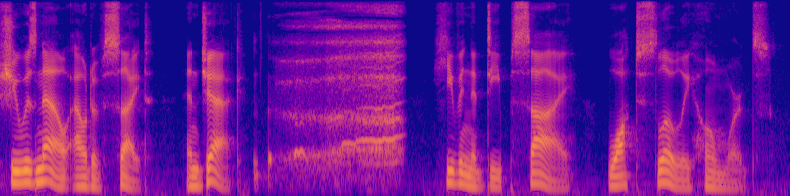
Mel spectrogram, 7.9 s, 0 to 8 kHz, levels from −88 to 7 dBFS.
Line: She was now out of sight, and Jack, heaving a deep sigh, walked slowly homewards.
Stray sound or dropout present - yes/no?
yes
